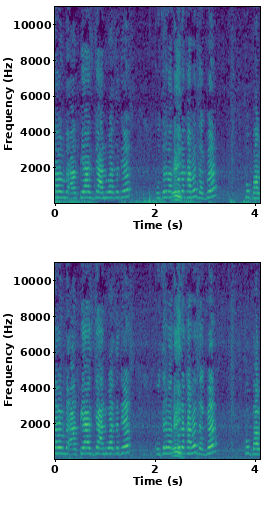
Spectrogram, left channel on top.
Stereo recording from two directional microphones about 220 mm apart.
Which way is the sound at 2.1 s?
10° left (ahead or behind).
